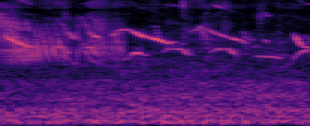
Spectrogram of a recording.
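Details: Towa towa, or large-billed seed finch, singing in a competition at Guyana National Stadium: a few long, clear descending whistles with softer twitters between, against background crowd noise.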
